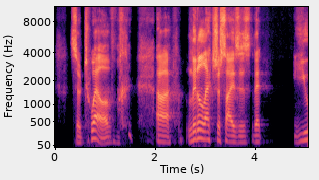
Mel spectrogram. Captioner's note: chuckles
